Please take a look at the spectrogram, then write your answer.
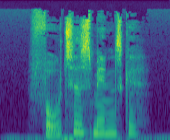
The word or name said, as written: fortidsmenneske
